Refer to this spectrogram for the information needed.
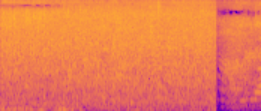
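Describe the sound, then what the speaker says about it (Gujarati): Rain falls outdoors as a dense, loud, even hiss that runs steadily for about two seconds, then cuts off abruptly, leaving quieter background. "તો મિત્રો વરસાદ થોડો આવે છે"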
